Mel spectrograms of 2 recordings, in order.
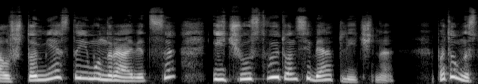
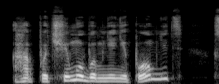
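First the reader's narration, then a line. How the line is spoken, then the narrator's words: Dry reply. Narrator (Russian): сухо отозвался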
